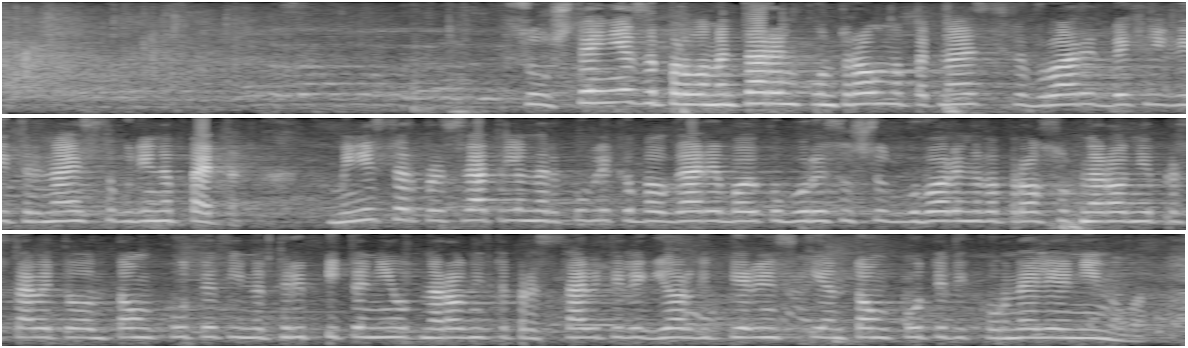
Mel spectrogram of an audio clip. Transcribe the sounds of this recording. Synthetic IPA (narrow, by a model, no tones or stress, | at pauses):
fsəopʃt̪ɛniɛzɐpɐɾlˠɐmɛnt̪aɾɛnkont̪ɾɔlˠnɐpɛt̪najsɛ̥t̪i̥fɛvɾuaɾid̪vɛxilʲɐd̪it̪ɾinajsɛ̥t̪əɡod̪inəpɛt̪ək | minist̪əɾpɾɛt̪sɛd̪at̪ɛlʲɐnɐɾɛpublikəbɐlˠɡaɾijəbɔjkoboɾisofʃt̪ɛod̪ɡovɔɾinɐvɐpɾɔsot̪nɐɾɔd̪nijəpɾɛt̪st̪avit̪ɛlˠɐnt̪ɔnkut̪ɛfinɐt̪ɾipit̪əniot̪nɐɾɔd̪nit̪ɛpɾɛt̪st̪avit̪ɛlʲiɡʲɔɾɡʲipiɾinskʲiɐnt̪ɔnkut̪ɛfikoɾnɛlijəninovə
